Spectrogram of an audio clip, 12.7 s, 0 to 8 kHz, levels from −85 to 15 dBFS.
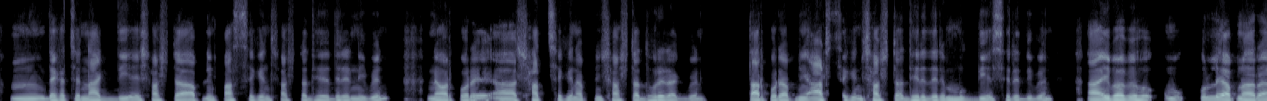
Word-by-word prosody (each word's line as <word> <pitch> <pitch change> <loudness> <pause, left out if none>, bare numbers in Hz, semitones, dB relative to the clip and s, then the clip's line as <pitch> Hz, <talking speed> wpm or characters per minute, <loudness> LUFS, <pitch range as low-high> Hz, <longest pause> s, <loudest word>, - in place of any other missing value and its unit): উম 130 +1 +3
দেখাচ্ছে 145 +2 +1
নাক 130 0 +3 0.2
দিয়ে 155 +7 +1
শ্বাসটা 125 0 -2
আপনি 125 +2 -5
৫ 125 0 0
সেকেন্ড 125 -1 -3
শ্বাসটা 115 +1 -6
ধীরে, 110 0 -1
ধীরে, 115 0 0
নিবেন। 115 - -1 0.5
নেওয়ার 125 0 +3
পরে, 130 -1 +1 0.2
আ - - +2 0.2
৭ 130 -1 0
সেকেন্ড 155 +2 -3
আপনি 150 +4 -8
শ্বাসটা 125 -1 -2
ধরে 130 +4 +3
রাখবেন। 90 -2 -6 0.5
তারপরে 135 +2 +3
আপনি 150 +3 -2 0.2
৮ 130 - +2
সেকেন্ড 170 +8 -2
শ্বাসটা 125 +6 0
ধীরে, 130 -1 +4
ধীরে, 130 +5 +2
মুখ 150 0 +1
দিয়ে 140 +4 +2
ছেড়ে 115 -3 -3
দিবেন। 95 - -2 0.4
আ - - +7
এভাবে 160 +1 +6
হু 150 - +3 0.2
মু 135 - -1 0.2
করলে 180 +2 +1
আপনার 135 -2 +4
130 Hz, 180 wpm, -23 LUFS, 120-145 Hz, 0.5 s, আ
